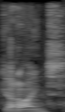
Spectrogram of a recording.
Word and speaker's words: Geraint: Geraint.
